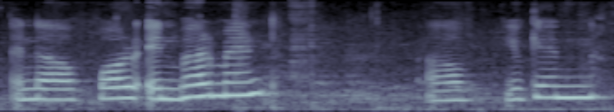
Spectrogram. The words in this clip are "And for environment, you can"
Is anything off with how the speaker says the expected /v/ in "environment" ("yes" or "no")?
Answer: yes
